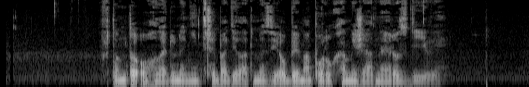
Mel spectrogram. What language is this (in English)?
Czech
